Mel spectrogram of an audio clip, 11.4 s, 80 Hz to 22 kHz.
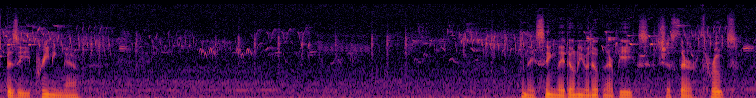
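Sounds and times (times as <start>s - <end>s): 
low outdoor rumble: 0.0s - 11.3s
red-winged blackbird flock chattering: 0.0s - 11.3s
speech: 0.1s - 1.4s, 7.8s - 11.1s.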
